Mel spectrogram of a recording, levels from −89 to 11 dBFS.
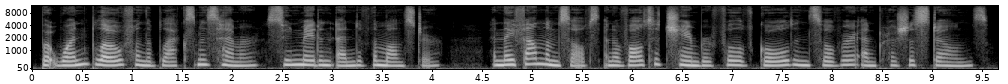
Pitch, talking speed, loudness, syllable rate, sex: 225 Hz, 185 wpm, -17 LUFS, 4.6 syllables/s, female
